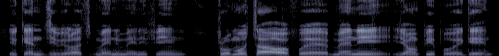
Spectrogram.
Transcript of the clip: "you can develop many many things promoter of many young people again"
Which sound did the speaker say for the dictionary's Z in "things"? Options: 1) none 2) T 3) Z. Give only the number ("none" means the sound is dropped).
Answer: 1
